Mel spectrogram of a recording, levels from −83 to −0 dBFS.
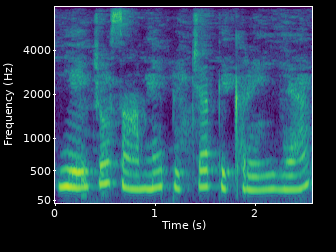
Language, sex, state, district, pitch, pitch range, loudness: Hindi, female, Punjab, Pathankot, 240 Hz, 220-255 Hz, -19 LUFS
